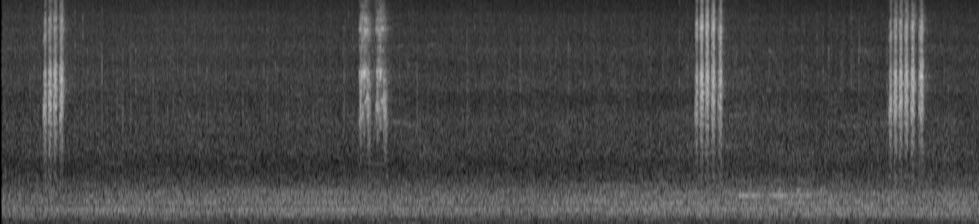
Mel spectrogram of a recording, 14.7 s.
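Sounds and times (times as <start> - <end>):
Eurasian magpie Pica pica rattling chatter: 0.6 - 1.0, 5.4 - 5.9, 10.4 - 11.0, 13.2 - 14.0.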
